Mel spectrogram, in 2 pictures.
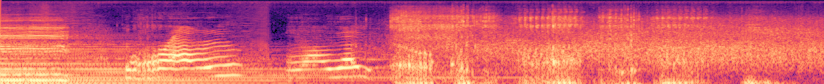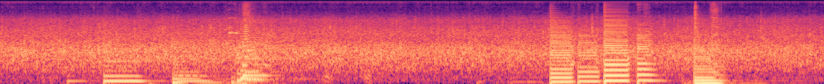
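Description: A cat meows in several drawn-out, pitch-sliding cries, followed by a rough, noisy stretch and a few shorter meows near the end, clear.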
